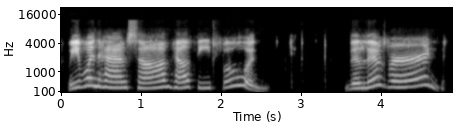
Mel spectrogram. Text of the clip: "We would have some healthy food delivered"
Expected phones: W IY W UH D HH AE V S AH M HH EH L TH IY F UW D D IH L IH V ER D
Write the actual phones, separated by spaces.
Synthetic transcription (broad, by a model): W IY W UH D HH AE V S AH M HH EH L TH IY F UW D D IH L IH V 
